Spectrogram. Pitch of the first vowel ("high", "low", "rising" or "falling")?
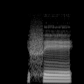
low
